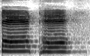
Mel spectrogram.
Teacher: जिह्वा है वो मुड़कर तालु के आगे मूर्धा के स्पर्श हो रही है।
